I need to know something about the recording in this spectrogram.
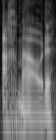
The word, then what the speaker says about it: Ahmad: You made it American sounding, but it's Ahmad. That's where that name comes from. Yeah. I mean, It's Muslim. yeah. You got to Ahmad. pronounce it Muslim.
